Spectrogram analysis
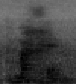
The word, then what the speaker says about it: machen: En este caso se pronuncia como que hubieran tragado un pelo y quieren quitarse. ¿Sí? Pelo corto, estoy exagerando. ¿Sí? Machen, kochen, suchen.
